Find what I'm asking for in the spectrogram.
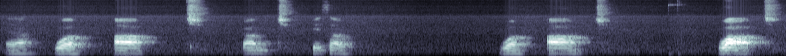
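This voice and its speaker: A man teaching English pronunciation, spelling words letter by letter and repeating them louder. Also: medium pitch, completely flat delivery, slow pace, long pauses. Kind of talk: pronunciation lesson. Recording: roomy, dull lo-fi sound.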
